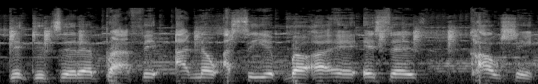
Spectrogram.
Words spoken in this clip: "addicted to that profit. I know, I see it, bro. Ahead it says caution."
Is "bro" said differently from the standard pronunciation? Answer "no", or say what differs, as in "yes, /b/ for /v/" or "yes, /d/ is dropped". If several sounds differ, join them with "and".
yes, /ɹ/ is dropped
